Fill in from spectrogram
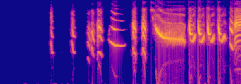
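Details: Song of a European serin (nino in Algeria, camachu in Morocco) from a training recording for birds: a few separate high chips, then a rising whistled note and a dense, shimmering buzzy trill of rapid jingling notes.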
